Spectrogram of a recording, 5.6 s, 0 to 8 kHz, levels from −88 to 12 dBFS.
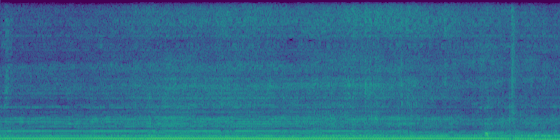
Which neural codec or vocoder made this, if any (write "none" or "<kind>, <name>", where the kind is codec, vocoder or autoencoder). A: codec, SNAC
